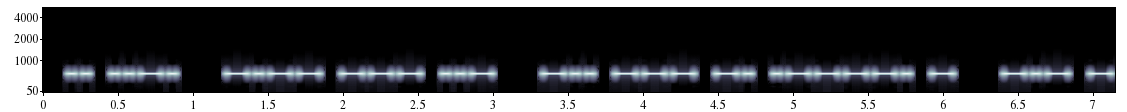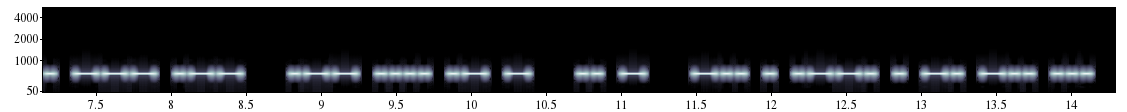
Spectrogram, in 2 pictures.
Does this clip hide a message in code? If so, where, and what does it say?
Yes: Morse code from 0.2 to 14.1 s, heard as a keyed tone, about 25 wpm, 600 Hz. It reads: IF YOU DON'T KNOW WHAT IT DEPENDS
